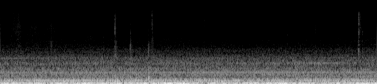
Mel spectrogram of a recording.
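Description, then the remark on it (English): A steady, continuous low engine rumble with road noise from inside a moving car being driven for the first time to check that the wheels and brakes work, holding at a fairly constant level with a faint hum and occasional soft clicks. “All right, so I'm out today to drive this car for the first time to make sure that the wheels haven't fallen off it and that the brakes still work and that it's not, I didn't beat the shit out of it.”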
